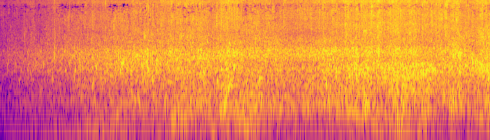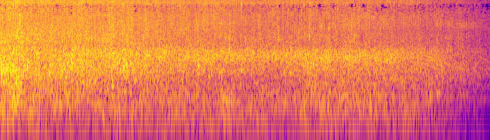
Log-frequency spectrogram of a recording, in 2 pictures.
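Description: sea waves surf

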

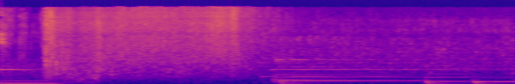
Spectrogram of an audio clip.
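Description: flowing stream water

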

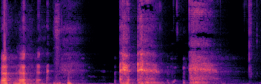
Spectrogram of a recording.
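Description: throat clearing

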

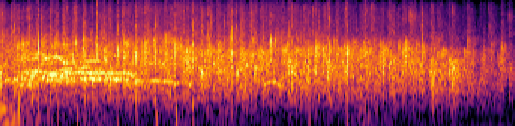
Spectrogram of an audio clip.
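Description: warm audience applause

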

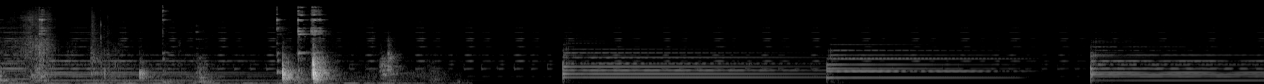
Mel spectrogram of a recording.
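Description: teacups clinking

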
